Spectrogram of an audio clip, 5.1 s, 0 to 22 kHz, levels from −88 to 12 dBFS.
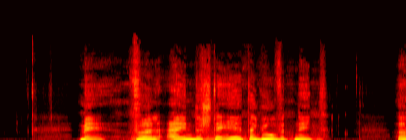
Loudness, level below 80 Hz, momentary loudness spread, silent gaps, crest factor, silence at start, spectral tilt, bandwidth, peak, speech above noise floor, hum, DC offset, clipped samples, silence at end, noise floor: -24 LUFS; -70 dBFS; 12 LU; none; 16 dB; 1 s; -6.5 dB/octave; 14.5 kHz; -10 dBFS; 43 dB; none; under 0.1%; under 0.1%; 0 s; -66 dBFS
